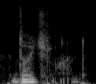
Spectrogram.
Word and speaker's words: Deutschland: west Bavaria is a proud proud area of Deutschland that's how you say it in German Deutsche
